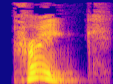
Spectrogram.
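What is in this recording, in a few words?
"prink", British English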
